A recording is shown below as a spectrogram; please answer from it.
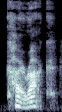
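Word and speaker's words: qairaq: Q, letter Q is called a kairak. It's pronounced, it's Q-A-I-R-A-Q.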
